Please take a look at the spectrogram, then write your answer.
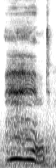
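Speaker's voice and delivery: ordinary delivery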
